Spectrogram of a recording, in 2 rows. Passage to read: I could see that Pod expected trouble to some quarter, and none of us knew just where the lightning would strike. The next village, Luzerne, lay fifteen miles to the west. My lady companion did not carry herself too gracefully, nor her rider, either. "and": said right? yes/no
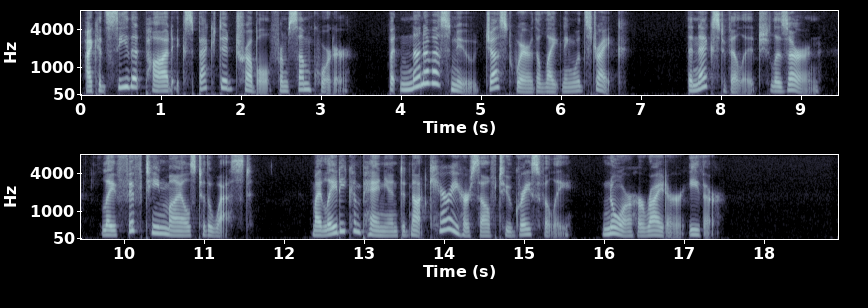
no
